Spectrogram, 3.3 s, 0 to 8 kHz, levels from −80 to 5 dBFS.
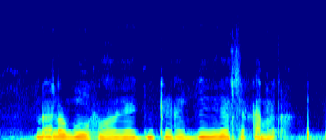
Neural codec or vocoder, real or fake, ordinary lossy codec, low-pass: codec, 44.1 kHz, 1.7 kbps, Pupu-Codec; fake; none; 7.2 kHz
